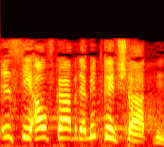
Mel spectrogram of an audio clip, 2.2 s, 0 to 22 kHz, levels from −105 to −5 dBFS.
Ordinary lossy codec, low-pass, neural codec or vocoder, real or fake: AAC, 48 kbps; 7.2 kHz; vocoder, 22.05 kHz, 80 mel bands, Vocos; fake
